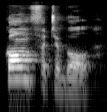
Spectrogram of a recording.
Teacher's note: the stresses on the first syllable where students normally put a stress on table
